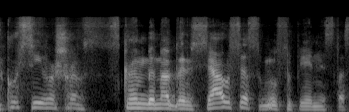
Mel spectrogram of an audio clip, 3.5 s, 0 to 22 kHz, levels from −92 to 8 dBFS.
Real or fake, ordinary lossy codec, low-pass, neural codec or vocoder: fake; Opus, 16 kbps; 10.8 kHz; codec, 24 kHz, 1 kbps, SNAC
